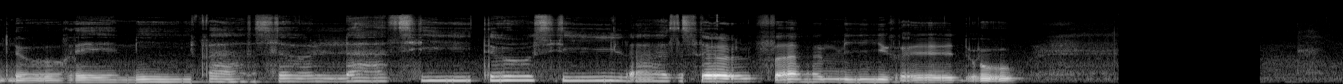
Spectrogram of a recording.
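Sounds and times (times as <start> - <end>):
voice singing: 0.0 - 10.3.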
